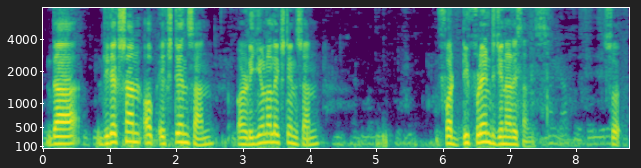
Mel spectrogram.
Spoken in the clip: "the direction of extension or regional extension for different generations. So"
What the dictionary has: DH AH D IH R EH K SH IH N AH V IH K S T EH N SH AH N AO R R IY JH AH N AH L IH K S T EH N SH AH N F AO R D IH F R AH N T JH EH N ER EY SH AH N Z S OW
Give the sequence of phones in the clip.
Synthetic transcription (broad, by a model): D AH D IH R EH K SH IH N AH B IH K S T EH N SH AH N AO R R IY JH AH N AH L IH K S T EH N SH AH N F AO R D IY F R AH N T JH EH N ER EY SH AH N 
